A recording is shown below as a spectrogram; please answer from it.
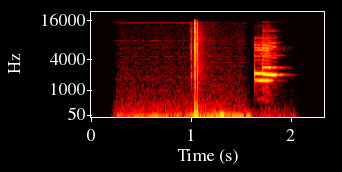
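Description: Short electronic logo sound effect: a faint low rumble, a sharp click about a second in, then a brief bright chime near the end.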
